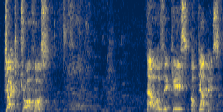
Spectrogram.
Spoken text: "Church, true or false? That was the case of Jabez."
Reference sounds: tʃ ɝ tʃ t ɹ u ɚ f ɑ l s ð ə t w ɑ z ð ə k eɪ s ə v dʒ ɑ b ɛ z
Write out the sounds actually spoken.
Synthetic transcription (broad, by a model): tʃ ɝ tʃ t ɹ u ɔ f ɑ s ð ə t w ɑ z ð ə k eɪ s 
